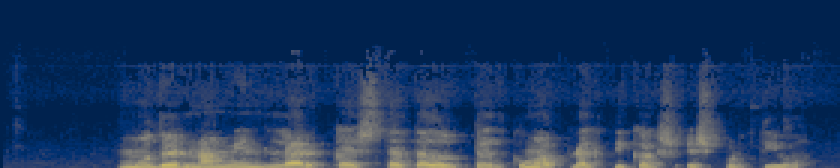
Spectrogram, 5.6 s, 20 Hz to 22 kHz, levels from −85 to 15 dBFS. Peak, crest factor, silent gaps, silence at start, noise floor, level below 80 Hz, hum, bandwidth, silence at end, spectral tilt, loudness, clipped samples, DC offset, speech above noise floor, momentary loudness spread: -2 dBFS; 18 dB; none; 0.8 s; -65 dBFS; -66 dBFS; none; 13 kHz; 0.25 s; -5 dB/octave; -19 LUFS; under 0.1%; under 0.1%; 46 dB; 10 LU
